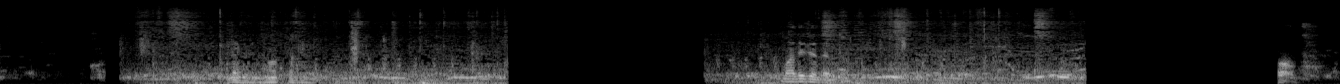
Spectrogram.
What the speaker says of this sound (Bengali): পুরান জেনারেশনের অরিজিনাল হেরিকেন কবুতর।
